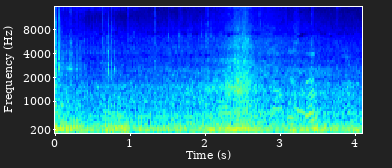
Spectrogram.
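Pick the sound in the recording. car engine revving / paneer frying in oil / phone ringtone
car engine revving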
